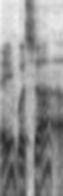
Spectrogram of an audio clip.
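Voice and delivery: douchey-sounding voice. Speaker demonstrating how they say hello, in a douchey greeting. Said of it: "that sounded douchey".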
